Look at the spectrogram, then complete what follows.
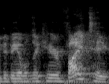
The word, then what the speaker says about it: vitae: And it would be whitey. Whitey. Yeah, AE is A, at least in like choir Latin. Okay. pronunciation. Either way, it's pronounced vitae in VTM.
